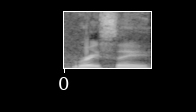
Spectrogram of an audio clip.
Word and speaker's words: Racine: That's how you pronounce it? Racine.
